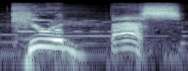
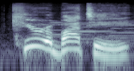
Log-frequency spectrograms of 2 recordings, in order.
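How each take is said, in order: First: The name is said the local way. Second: The name is said the international way. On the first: "Kiribati is how it is pronounced locally" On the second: "is also an accepted international pronunciation"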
